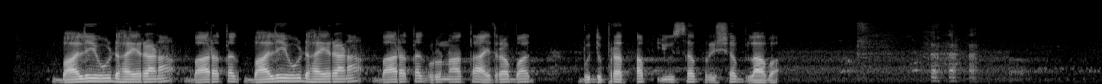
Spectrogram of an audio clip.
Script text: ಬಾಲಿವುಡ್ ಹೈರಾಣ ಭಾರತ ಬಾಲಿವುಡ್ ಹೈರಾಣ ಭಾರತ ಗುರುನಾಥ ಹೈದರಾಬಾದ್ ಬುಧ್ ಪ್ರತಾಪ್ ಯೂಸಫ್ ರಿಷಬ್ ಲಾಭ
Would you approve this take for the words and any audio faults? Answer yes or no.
no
